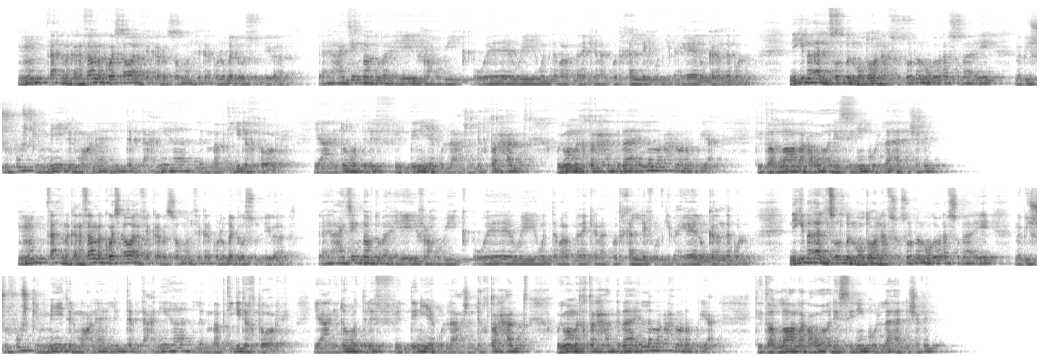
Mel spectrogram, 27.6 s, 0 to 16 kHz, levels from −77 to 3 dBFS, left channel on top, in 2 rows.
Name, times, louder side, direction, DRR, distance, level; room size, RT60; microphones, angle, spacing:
voice 1, 0.2-3.8 4.2-26.2, right 1 dB, 90° right, 1 dB, 7.5 m, -29 dB
26.0 x 25.0 x 8.4 m, 0.77 s
head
